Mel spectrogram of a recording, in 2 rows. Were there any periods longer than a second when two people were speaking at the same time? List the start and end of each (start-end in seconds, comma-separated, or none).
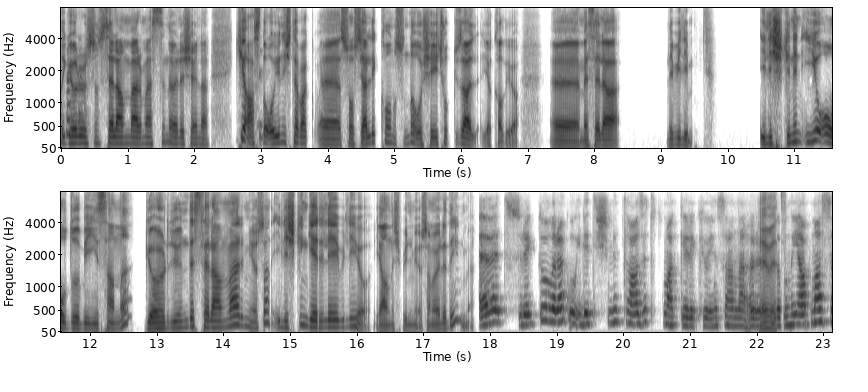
none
